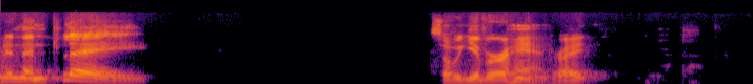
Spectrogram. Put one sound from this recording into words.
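A middle-aged man speaks with animation close by, in a reverberant hall.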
